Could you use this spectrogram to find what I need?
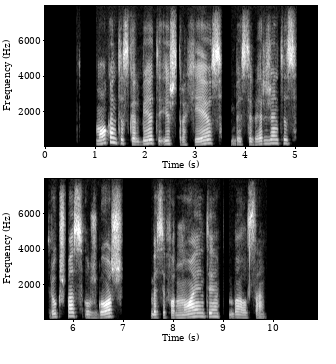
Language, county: Lithuanian, Klaipėda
